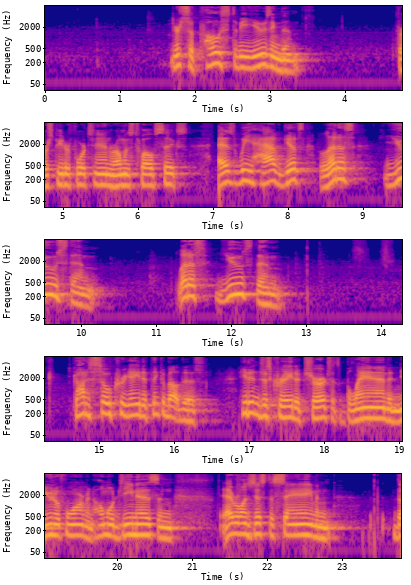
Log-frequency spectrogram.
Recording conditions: large echoing room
